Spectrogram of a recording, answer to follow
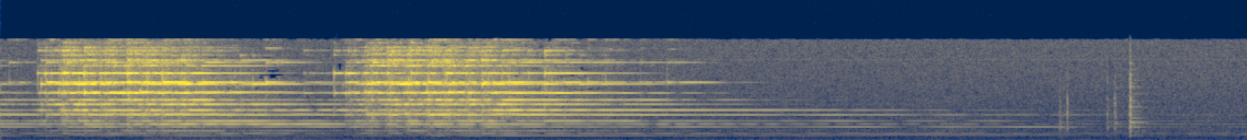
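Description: Altar bells rung at the elevation of the consecrated host, struck twice about a second and a half apart, each ringing out and fading over a few seconds. A couple of faint clicks follow near the end.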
